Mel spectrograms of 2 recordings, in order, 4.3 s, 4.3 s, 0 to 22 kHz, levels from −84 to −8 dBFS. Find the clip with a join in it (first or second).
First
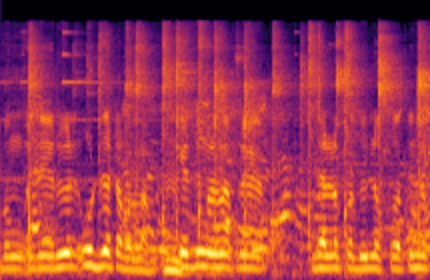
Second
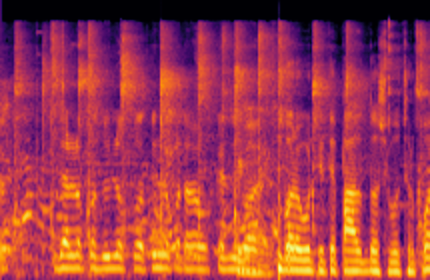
second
